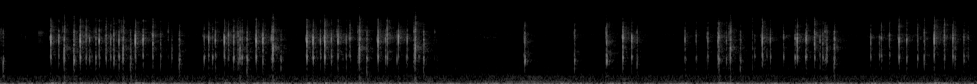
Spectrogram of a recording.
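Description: A compact custom mechanical keyboard with red/pink plastic keycaps and Gateron Milky Yellow switches is typed on with fingertips, first with one hand and then with both. Bursts of rapid, bright clacking keystrokes come in short runs separated by brief pauses, each click sharp and dry with almost no ring over a faint low hum.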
